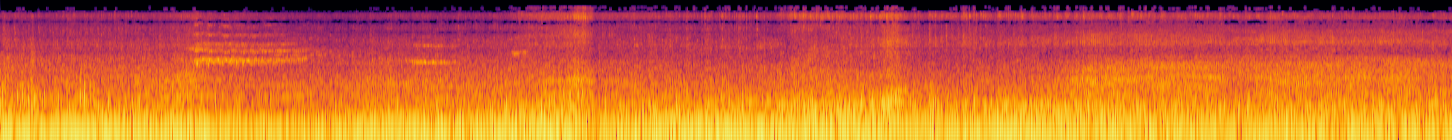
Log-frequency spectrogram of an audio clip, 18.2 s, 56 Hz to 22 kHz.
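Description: Two Volkswagen 1.8-litre turbocharged four-cylinder cars, a Jetta and a GTI, launching side by side down a drag strip, their engines revving hard as they accelerate away.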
